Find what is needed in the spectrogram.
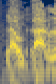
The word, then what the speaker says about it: Lautaro: no sé si es Latauro o Lautaro. Lautaro. Lautaro. Bueno, este compadre que nos hizo una fiesta ese día.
